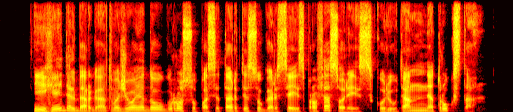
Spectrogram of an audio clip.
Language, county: Lithuanian, Šiauliai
